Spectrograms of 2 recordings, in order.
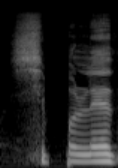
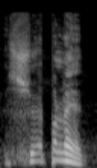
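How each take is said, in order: First: The word begins with an 's' sound. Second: The word begins with a 'sh' sound. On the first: The speaker is an Ephraimite. The speaker calls it wrong. "시벌렛 하면은 죽습니다" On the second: The speaker is not an Ephraimite. The speaker calls it right. "한번 해보자"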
